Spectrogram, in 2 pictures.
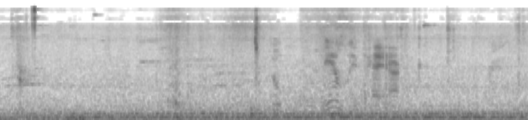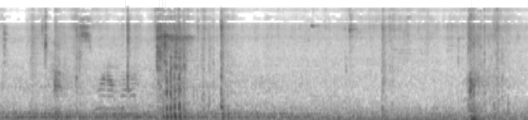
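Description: A cardboard box of frozen breakfast sandwiches is slid and pulled off a freezer's wire shelf, with a sharp bump about seven seconds in. Under it are a steady low hum and faint voices.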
